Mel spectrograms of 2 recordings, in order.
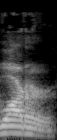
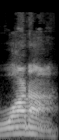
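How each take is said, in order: First: It is said in an American accent. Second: It is said in an Australian accent. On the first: "আমেরিকানে বলবে" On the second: "অস্ট্রেলিয়ানে বলবে"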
